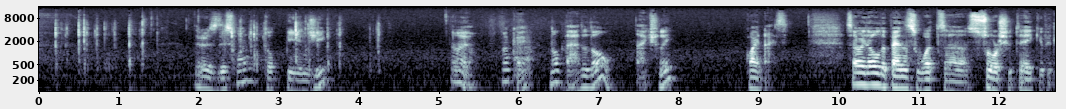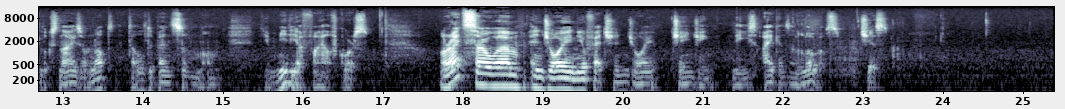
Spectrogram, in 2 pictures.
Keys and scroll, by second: 0.0-1.3 typing, 2.4-3.9 typing, 4.1 Return.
